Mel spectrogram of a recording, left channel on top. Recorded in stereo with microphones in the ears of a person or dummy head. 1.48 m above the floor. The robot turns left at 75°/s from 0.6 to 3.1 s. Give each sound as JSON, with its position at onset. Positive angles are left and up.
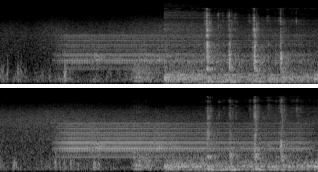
{"t": 1.6, "sound": "typing on a keyboard", "azimuth_deg": 115, "distance_m": 2.0}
